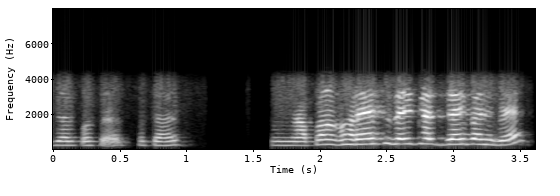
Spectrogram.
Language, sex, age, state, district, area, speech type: Odia, female, 45-60, Odisha, Malkangiri, urban, conversation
